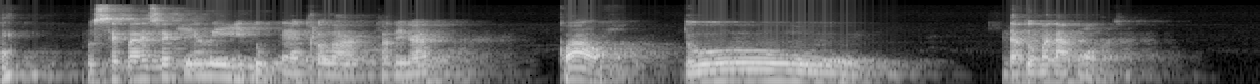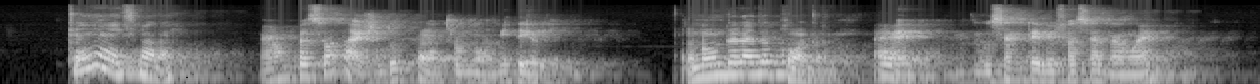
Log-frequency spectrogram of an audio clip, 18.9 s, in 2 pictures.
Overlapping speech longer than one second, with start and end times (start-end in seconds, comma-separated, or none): none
